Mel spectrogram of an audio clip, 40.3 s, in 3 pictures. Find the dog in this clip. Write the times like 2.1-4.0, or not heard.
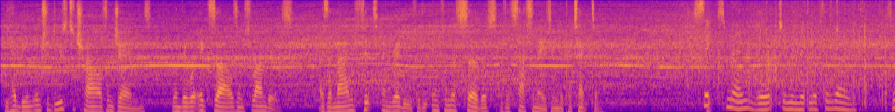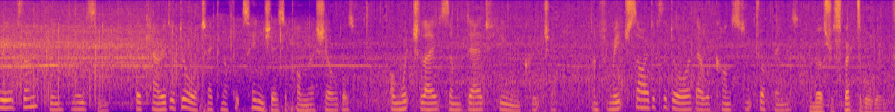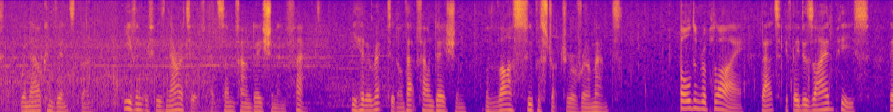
not heard.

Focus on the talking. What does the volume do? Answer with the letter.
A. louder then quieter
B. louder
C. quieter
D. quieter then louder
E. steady
E.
